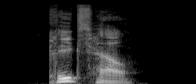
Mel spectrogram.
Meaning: warlord
- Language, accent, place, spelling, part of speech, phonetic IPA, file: German, Germany, Berlin, Kriegsherr, noun, [ˈkʁiːksˌhɛʁ], De-Kriegsherr.ogg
